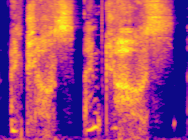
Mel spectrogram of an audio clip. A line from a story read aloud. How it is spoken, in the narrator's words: Wei Wuxian gasps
